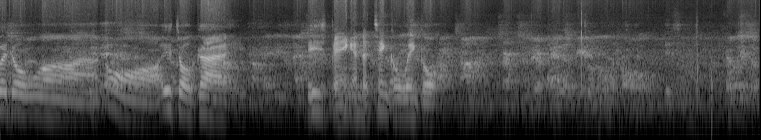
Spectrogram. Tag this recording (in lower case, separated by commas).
speech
